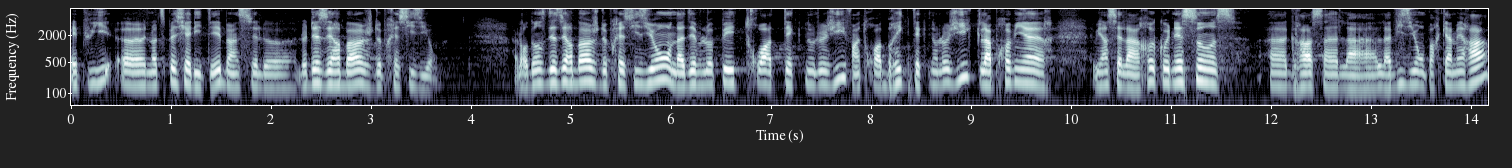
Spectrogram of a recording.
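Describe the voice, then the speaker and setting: The recording is very clean with a silent background. A man speaks at a fairly high pitch. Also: fairly even intonation, moderate pace. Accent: Swiss. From Switzerland. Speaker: sales manager of an agricultural robotics company. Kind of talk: conference talk. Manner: halting, many hesitations and repetitions.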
